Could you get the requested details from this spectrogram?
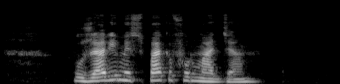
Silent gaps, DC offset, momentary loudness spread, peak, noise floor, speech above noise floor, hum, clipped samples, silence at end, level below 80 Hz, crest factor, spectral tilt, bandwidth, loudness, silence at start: none; under 0.1%; 12 LU; -4 dBFS; -73 dBFS; 51 dB; none; under 0.1%; 0.8 s; -68 dBFS; 20 dB; -6 dB/octave; 11.5 kHz; -22 LUFS; 0.75 s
